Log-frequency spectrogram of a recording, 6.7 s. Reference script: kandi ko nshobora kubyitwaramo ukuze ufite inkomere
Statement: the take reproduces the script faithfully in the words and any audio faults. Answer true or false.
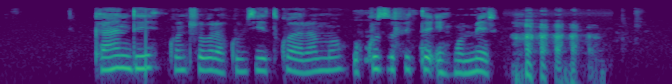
false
